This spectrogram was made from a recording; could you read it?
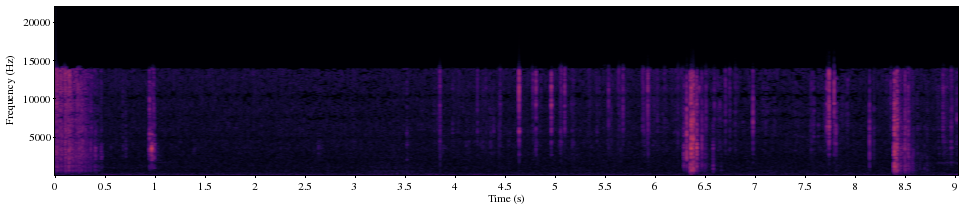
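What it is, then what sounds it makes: Dry soap bar being carved. A utility knife blade scrapes and carves wavy ribbons off a solid green, embossed, palm-sized dry soap bar held in the hand. A soft, steady scraping hiss runs throughout, broken by occasional sharp, bright crunches and clicks, with the loudest snaps near the end.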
